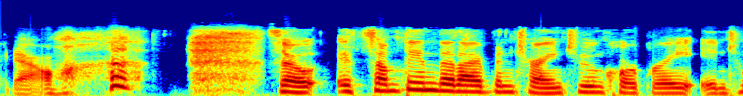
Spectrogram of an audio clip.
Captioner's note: laughs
